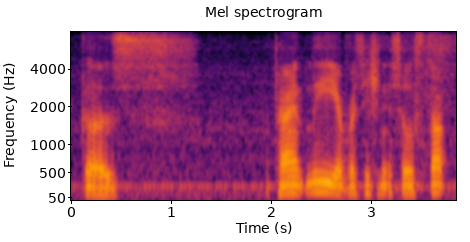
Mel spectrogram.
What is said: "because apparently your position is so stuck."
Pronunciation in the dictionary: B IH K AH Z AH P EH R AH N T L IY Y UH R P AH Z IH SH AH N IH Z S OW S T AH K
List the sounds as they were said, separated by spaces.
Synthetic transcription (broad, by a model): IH K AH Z AH P EH R AH N T L IY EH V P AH S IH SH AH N IH Z S OW S T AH K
